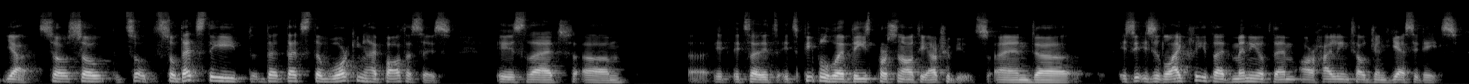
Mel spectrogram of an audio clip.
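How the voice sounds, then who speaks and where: A man from Czechoslovakia and South Africa, a guest author, explaining his ideas in a relaxed interview over a video call, often restarting phrases. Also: medium pitch, moderate pace. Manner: thoughtful, restarts phrases, chuckles while explaining.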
